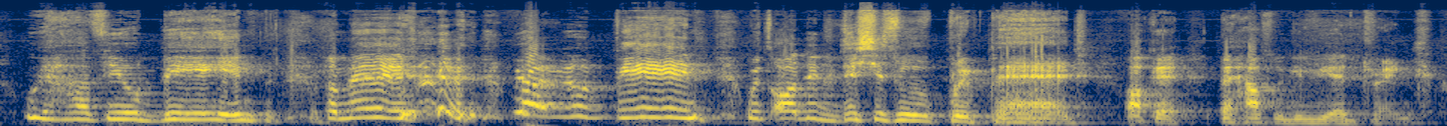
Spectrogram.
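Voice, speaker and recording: A man's voice: a little high, fairly bright tone. A man hosting a live sports talk show, jovial and chatty, laughing often. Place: studio.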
